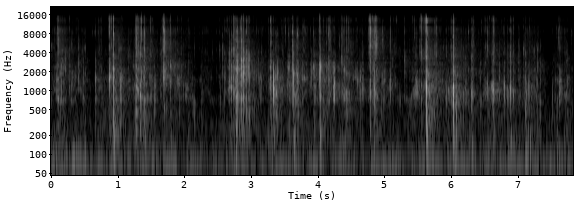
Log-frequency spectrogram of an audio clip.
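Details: Pit Bulls on a raw diet eating beef trimmed chunk, quail egg and duck wing; crisp crunching bites repeated about every half second, steady and close.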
